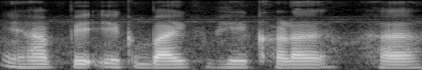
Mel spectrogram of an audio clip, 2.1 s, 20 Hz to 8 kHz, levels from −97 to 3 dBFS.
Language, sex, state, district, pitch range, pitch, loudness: Hindi, male, Jharkhand, Palamu, 135-145 Hz, 140 Hz, -20 LUFS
